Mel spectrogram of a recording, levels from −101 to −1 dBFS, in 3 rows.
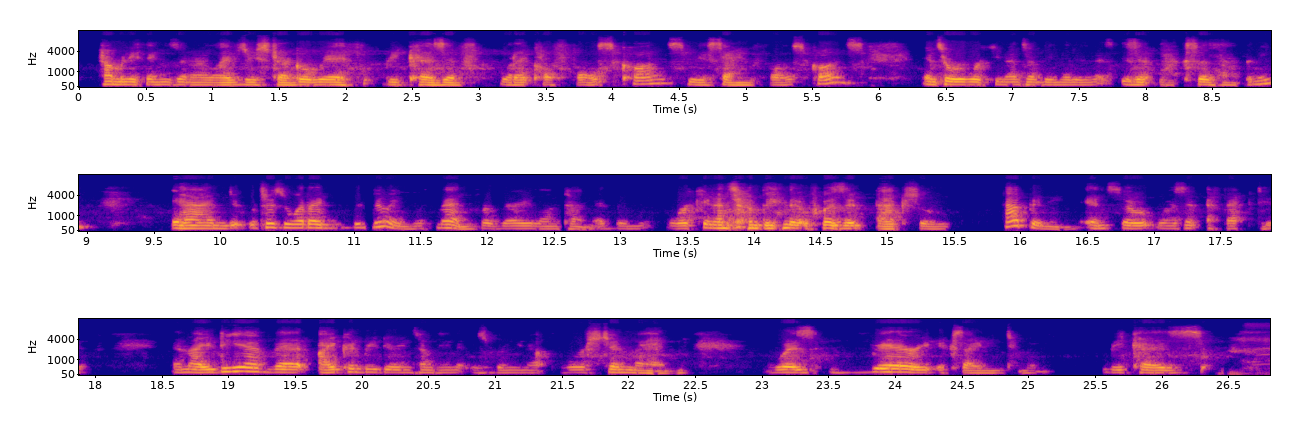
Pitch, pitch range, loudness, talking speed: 175 Hz, 165-200 Hz, -24 LUFS, 175 wpm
